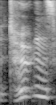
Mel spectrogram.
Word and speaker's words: Teutons: Yeah, I feel like the Teutons are a nice off-meta one that people don't play. And I like that it rhymes with Rootin'.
